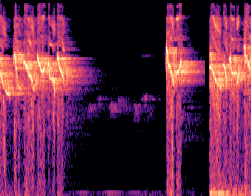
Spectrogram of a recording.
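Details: Oriental white-eye song from a long training recording for cage birds. Bursts of very high, rapid twittering, each about a second long, are broken by short silences. There is no other sound.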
